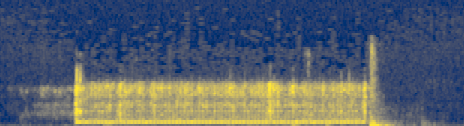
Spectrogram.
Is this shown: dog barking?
no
